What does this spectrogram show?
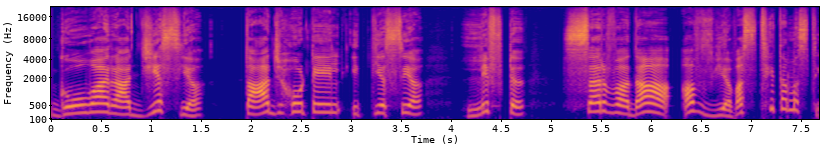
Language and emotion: Sanskrit, disgusted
